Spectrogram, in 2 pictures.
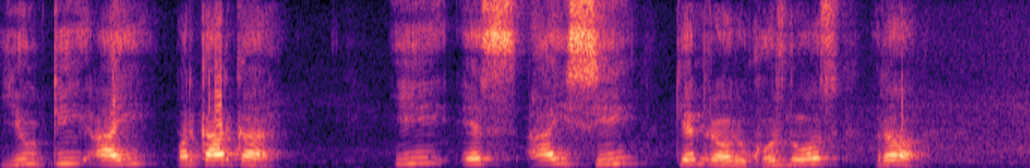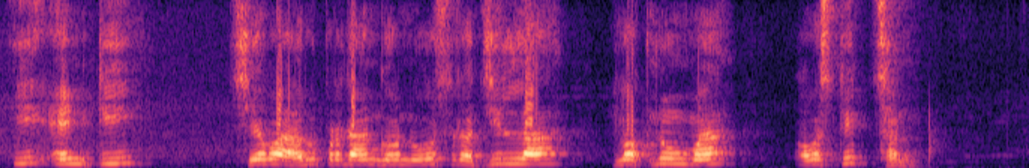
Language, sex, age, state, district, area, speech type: Nepali, male, 60+, West Bengal, Jalpaiguri, rural, read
